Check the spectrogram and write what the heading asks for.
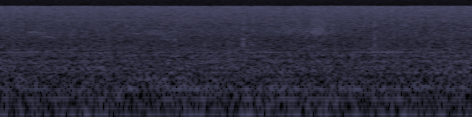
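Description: Steady, faint low background hum and hiss of room tone, with no distinct sound events.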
